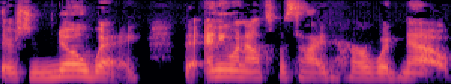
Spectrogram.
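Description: A woman with a medium pitch and an American accent speaks at a moderate pace with ordinary pitch variation in an unremarkable speaking voice, recorded very cleanly against a silent background. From US Northeast, rural Maine. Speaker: holistic health practitioner and intuitive. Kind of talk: casual interview.

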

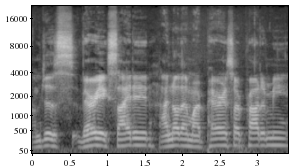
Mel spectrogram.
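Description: Speaking at a moderate pace, a man with an American accent has a fairly high pitch. His tone is bright and sharp, his intonation monotone and flat. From California, Modesto. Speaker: university student. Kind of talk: interview.

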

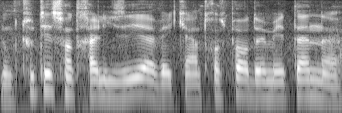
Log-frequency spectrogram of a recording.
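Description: Noticeable background noise surrounds a man speaking at a moderate pace. His voice is fairly high, with fairly even intonation. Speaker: travel podcaster. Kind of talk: travel narration.

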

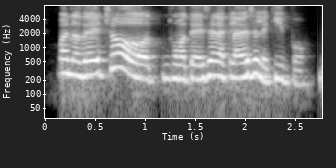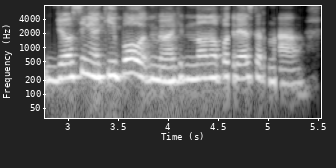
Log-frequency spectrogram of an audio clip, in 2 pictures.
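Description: A woman talks in a fairly high, somewhat breathy voice with ordinary pitch variation. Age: 20s. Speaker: entrepreneur. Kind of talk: interview.

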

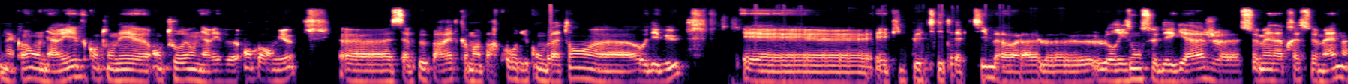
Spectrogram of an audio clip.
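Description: With very even loudness and monotone, flat intonation, a man talks at a fairly slow pace in a fairly low voice. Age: 20s. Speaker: psychiatrist. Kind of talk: panel discussion. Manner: halting.

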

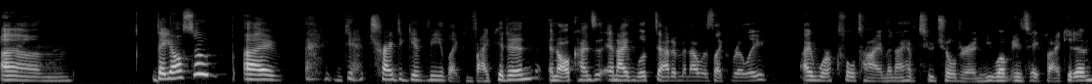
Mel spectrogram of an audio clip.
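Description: With a Texan accent, a woman talks at a fairly quick pace and medium pitch, showing ordinary pitch variation and big swings in loudness in a dry, close sound with no echo. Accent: Texan Southern US. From Texas. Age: 40s. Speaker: hospitality entrepreneur. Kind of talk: casual interview chat.

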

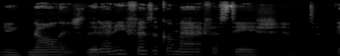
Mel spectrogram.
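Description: Here is a woman with an ordinary speaking voice. Her pitch is fairly low, with ordinary pitch variation. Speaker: meditation guide. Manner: slow, soothing, calm and measured, with long pauses between short phrases.

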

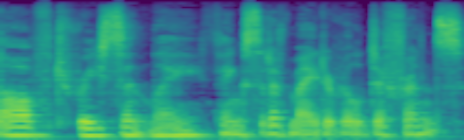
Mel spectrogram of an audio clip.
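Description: A woman is speaking. She has an Australian accent. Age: 40s. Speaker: leadership and business coach. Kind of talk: interview conversation.

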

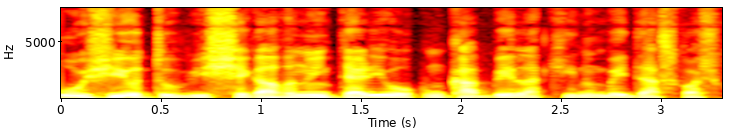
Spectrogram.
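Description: A man with an unremarkable speaking voice and a fairly low pitch, at a moderate pace, in a very clean recording with a silent background. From Sergipe, Brazil (Ribeirópolis). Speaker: lawyer and celebrity bodyguard. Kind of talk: casual chat.

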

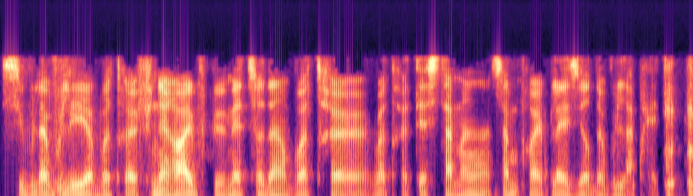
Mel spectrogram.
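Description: With vocal fry and a very deep, low pitch, a man talks in fairly even intonation with hardly any pauses. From Quebec, Saguenay-Lac-Saint-Jean. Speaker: radio panelist. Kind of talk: casual chat.

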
